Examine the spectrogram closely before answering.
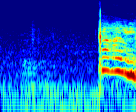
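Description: A young woman speaks cheerfully close by.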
